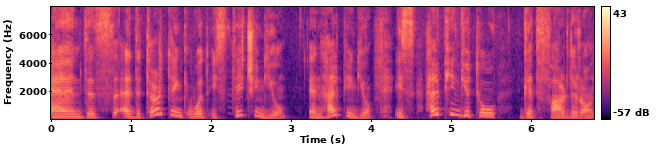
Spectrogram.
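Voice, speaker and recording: Lively intonation at a fairly slow pace, in a Polish accent. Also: woman. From Poland. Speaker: wellbeing coach. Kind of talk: self-help talk. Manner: halting.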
